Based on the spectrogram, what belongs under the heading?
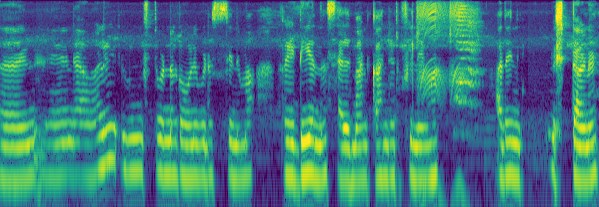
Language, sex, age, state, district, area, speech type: Malayalam, female, 30-45, Kerala, Kozhikode, rural, spontaneous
